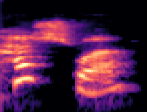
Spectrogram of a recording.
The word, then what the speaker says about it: Yeshua: are praying to know yeshua that is the hebrew pronunciation of jesus of nazareth if you are praying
